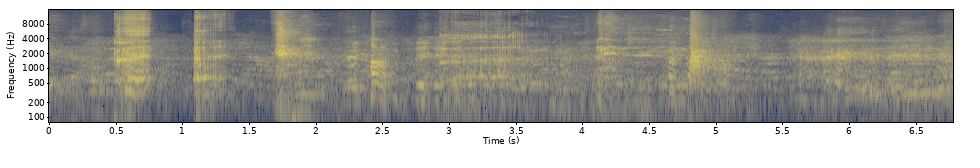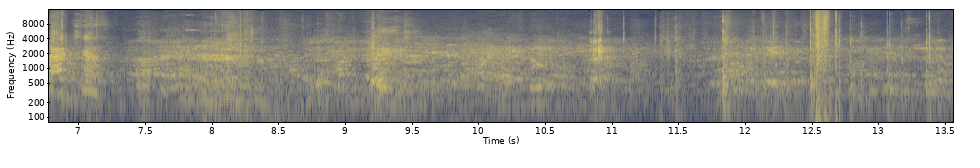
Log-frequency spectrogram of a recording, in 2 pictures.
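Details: Several loud, drawn-out voluntary belches from classmates over busy background chatter and laughter; burping.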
